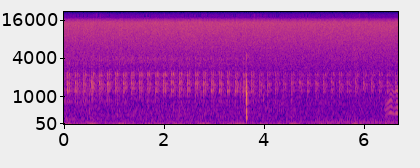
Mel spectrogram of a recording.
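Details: Engine just installed and started, idling with a steady, even knock about five beats a second.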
